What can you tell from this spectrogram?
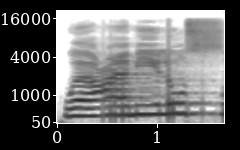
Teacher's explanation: karena pada Shad tasydid ini ada Shad sukun dan sad fathahnya sukun bertemu sukun tidak bisa dibaca sehingga sukun pertama dilepaskan Jadi lamnya pendek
